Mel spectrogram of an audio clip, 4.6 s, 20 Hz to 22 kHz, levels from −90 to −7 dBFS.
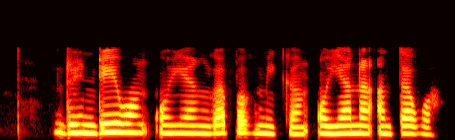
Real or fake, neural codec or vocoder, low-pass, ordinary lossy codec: real; none; 5.4 kHz; AAC, 48 kbps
